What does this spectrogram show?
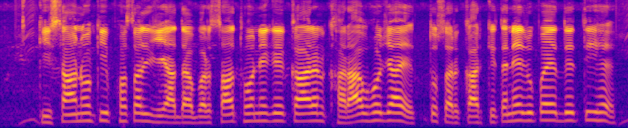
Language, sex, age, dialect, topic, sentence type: Hindi, male, 25-30, Kanauji Braj Bhasha, agriculture, question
